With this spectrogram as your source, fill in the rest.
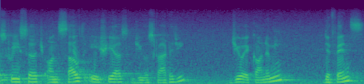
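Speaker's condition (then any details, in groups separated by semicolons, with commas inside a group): No condition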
